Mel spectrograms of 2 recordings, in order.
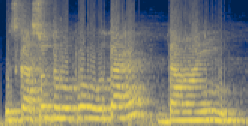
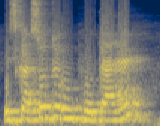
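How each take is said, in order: First: Slowed down, spelling out the correct answer दाई; slow emphatic answer. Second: Said in the usual way. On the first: Shown as a demonstration. Teacher slowly stressing the correct form दाई for students.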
